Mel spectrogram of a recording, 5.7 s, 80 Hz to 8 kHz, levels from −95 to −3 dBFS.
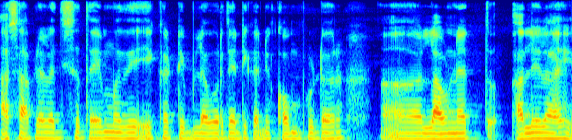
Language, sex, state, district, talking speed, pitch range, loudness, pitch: Marathi, male, Maharashtra, Pune, 145 wpm, 115-125 Hz, -31 LUFS, 120 Hz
